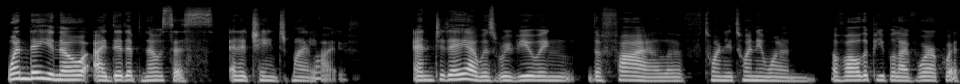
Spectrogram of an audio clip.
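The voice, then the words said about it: Emotional, moved voice. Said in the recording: “You might hear it in my voice. I am a bit emotional”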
